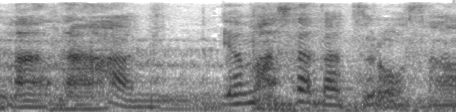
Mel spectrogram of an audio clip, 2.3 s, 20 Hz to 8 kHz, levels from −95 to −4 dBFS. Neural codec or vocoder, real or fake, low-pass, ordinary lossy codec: codec, 16 kHz, 16 kbps, FunCodec, trained on LibriTTS, 50 frames a second; fake; 7.2 kHz; AAC, 32 kbps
